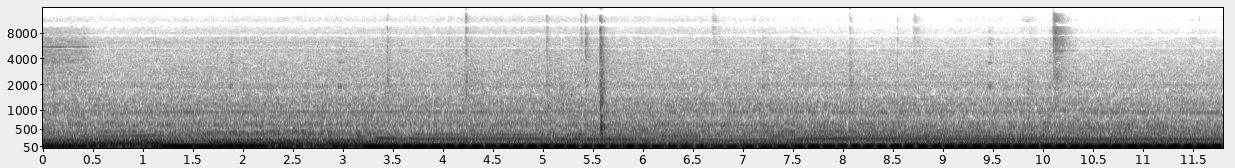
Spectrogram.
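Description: Windscreen wipers sweep across the glass.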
